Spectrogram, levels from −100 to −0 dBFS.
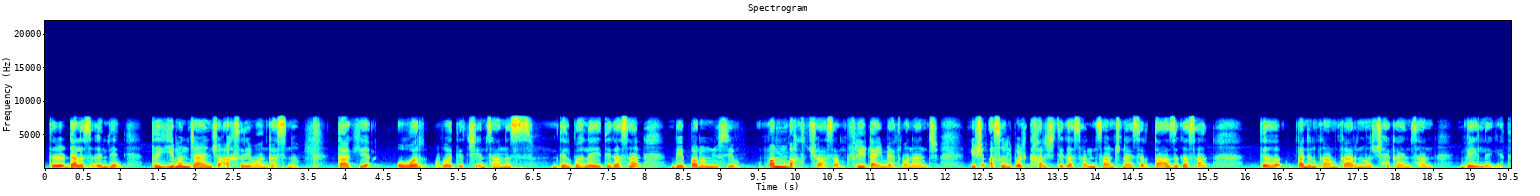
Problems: background sounds at intervals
